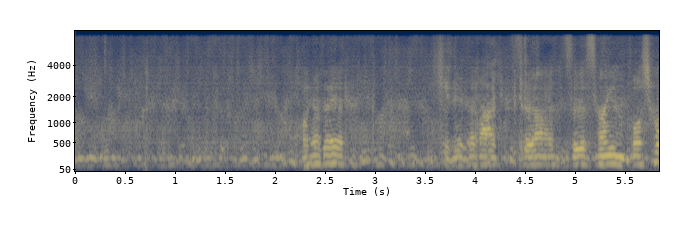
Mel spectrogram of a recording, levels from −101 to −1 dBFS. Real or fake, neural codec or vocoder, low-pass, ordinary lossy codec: fake; codec, 16 kHz, 1 kbps, FreqCodec, smaller model; 7.2 kHz; none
